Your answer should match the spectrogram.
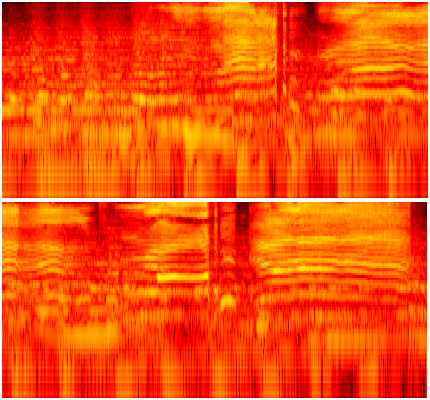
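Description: A newborn baby cries loudly and continuously, wailing in long, wavering bursts with brief catches of breath between them, heard alone without talking.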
